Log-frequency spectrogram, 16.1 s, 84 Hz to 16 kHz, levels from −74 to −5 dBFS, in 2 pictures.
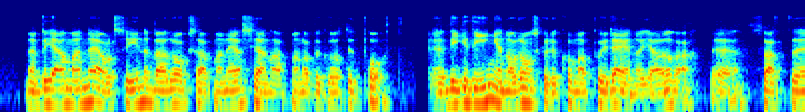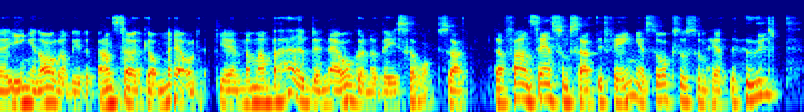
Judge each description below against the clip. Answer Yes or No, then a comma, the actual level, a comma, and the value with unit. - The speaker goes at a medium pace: No, fast, 210 wpm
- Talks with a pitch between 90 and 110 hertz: No, low, 125 Hz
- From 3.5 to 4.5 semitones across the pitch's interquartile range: No, average, 3.1 semitones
